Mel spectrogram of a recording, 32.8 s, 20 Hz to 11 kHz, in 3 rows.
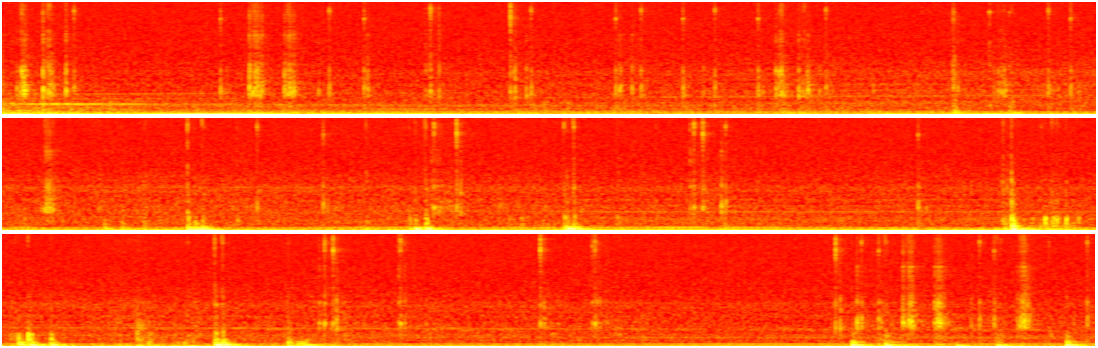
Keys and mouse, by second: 4.3-5.3 drag, 5.3 middle click, 5.4 click, 5.7 middle drag, 5.9-6.6 drag, 7.4 middle click, 12.9 a, 15.1 b, 16.6 s, 18.0 drag, 22.2 KP_1, 24.0 s, 25.2-29.9 drag, 31.0-31.5 middle drag, 32.1 middle click.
